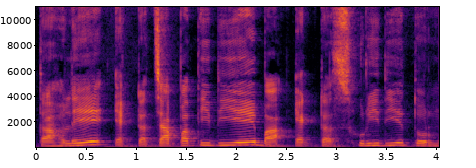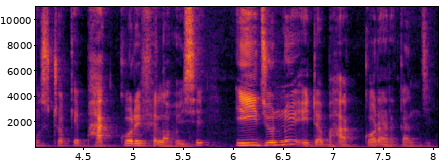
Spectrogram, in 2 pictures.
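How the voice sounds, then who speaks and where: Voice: mid-range voice, expressive, moderate pace. A kanji teacher with a Bangladeshi Bengali accent, explaining a lesson patiently, repeating points and asking rhetorical questions.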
